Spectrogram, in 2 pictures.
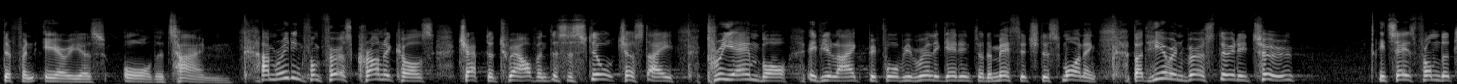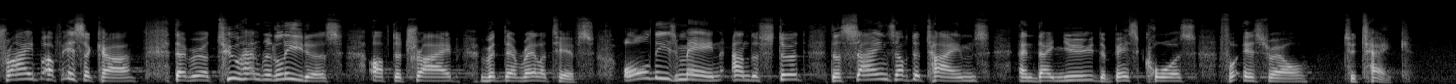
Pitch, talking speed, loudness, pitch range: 190 Hz, 150 wpm, -23 LUFS, 170-230 Hz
